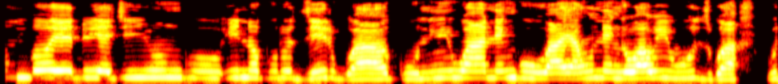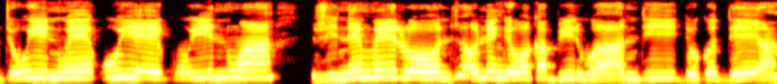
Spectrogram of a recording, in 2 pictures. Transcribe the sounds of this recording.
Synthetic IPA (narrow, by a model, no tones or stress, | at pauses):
omboje̞ɗuje̞t͡ʃijuŋɡuino̞kuɾud͡zirwakunwiwane̞ŋɡuʋajaune̞ŋɡe̞wauiud͡zwakutiuinwe̞uje̞kuinwa | ʐine̞mwe̞ro̞ʐaune̞ŋɡe̞wakabʱirwandidʱokodʱeːja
